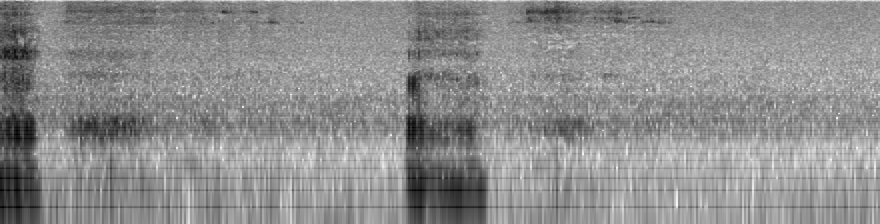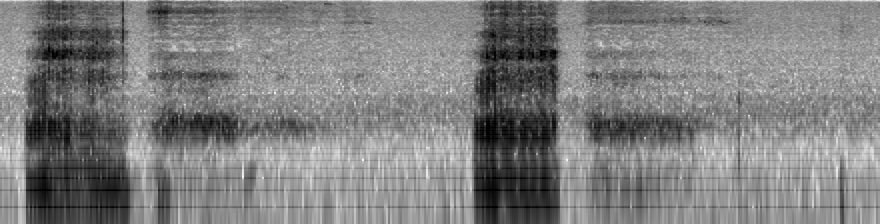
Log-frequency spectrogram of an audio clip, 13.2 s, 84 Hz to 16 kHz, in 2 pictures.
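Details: Shih Tzu dog snoring: short rattling snores on each breath in, about 18 breaths a minute, with soft whistly breaths out.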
